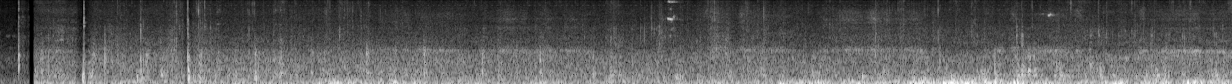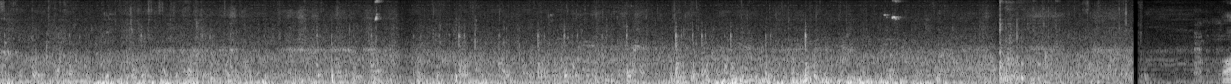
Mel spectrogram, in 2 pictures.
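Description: Wind rumbling and buffeting on an action camera's microphone, a steady low noise with no voices over it.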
